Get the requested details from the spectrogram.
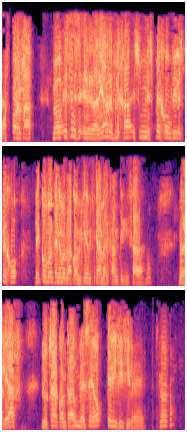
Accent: Spain; tenemos que empezar a aprender muchas cosas de aquellos países sobre los cuales, encima, como españoles creemos que tenemos algún derecho sobre él

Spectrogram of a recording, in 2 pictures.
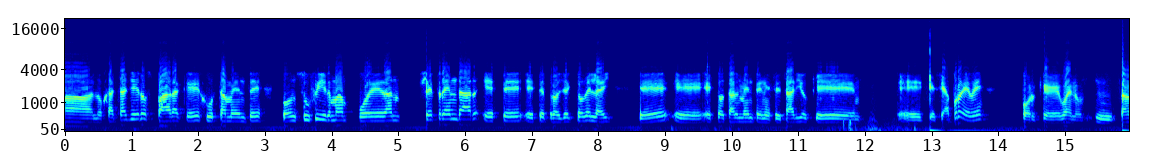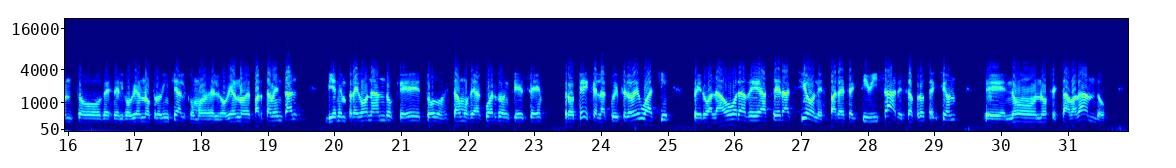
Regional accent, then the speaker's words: San Juan, Argentina; lo único que nosotros sentimos es que somos ciudadanos sanjuaninos, pero ciudadanos de cuarta.

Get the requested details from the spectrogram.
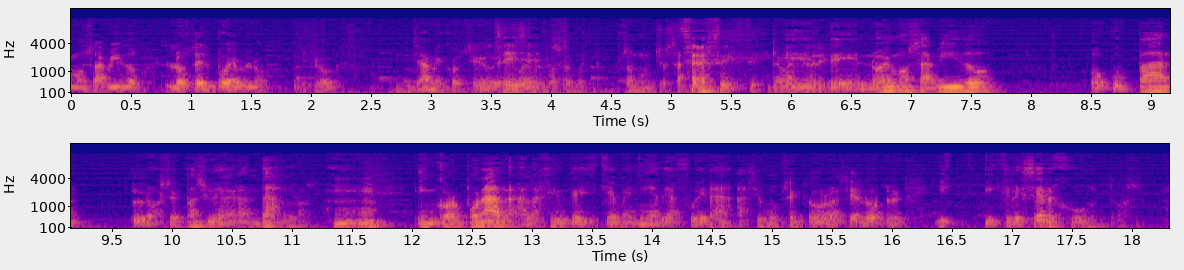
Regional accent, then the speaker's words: Charata, Chaco, Argentina; born there; Nacido en Charata, Chaco.

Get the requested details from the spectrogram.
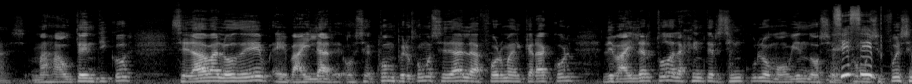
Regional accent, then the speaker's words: Córdoba, Argentina; Sí, la otra vez, como cordobés, me pasó algo muy loco

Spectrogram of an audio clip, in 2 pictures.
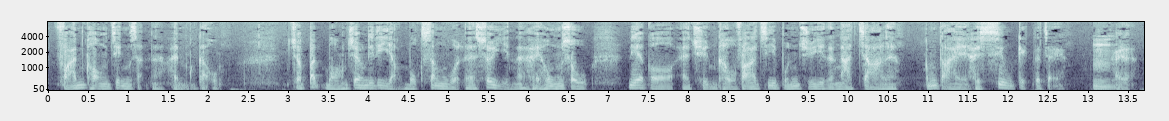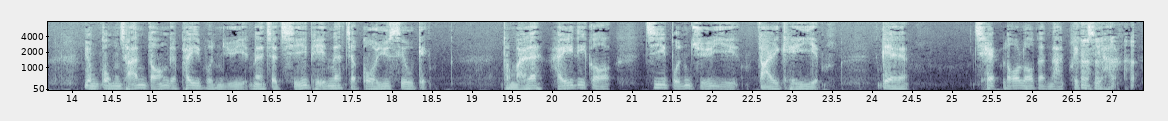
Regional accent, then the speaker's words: China; 因为我系中国人，

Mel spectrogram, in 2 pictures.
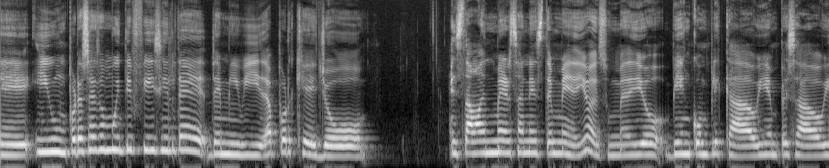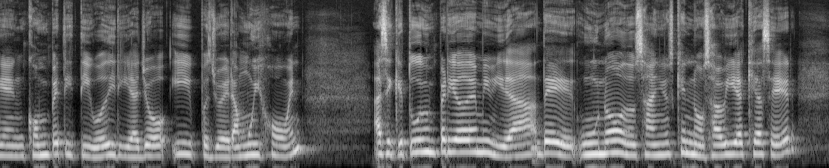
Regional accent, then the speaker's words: Bogotá, Colombia; Nosotros siempre hemos crecimos en Suba, digamos que ese fue nuestro contexto de crecimiento de la infancia

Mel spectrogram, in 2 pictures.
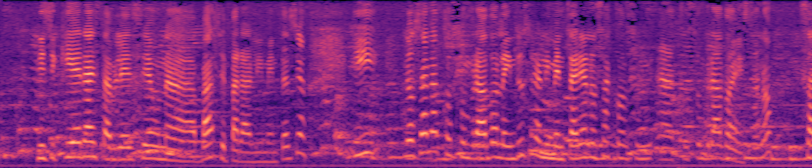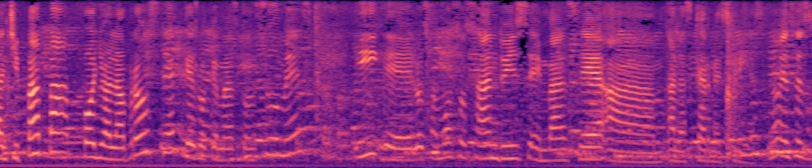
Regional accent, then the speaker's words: Tarija, Bolivia; En Tarija, mi abuelo, yo soy de origen tarijeño, y criábamos, ¿no?, nuestras gallinas, nuestros chanchitos.

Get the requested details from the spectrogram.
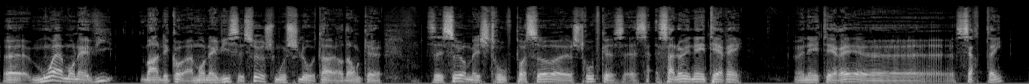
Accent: Sherbrooke, Quebec, Canada; also born or lived in Magog; Moi, je viens de Magog, j'ai été élevé à Sherbrooke, on pourrait dire Sherbrooke aussi

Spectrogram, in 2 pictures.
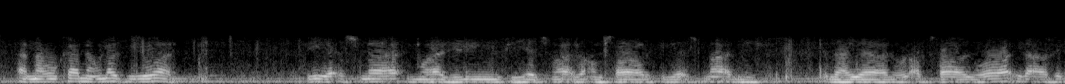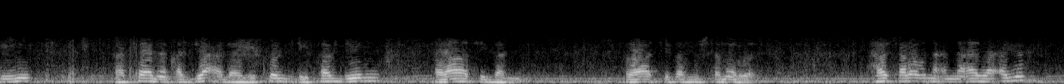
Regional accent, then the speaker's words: Syria; وكل مين يقول عندنا في الشام كل مين على دينه الله يعينه

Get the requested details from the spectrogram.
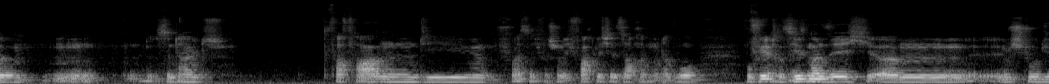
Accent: Berlin, Germany; Ich komme aus Berlin, wohne jetzt wieder in Berlin

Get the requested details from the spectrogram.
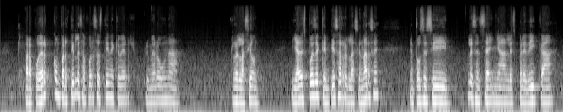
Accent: San Luis Potosí, Mexico; soy estudiante de la Facultad de Teología y soy de San Luis Potosí.

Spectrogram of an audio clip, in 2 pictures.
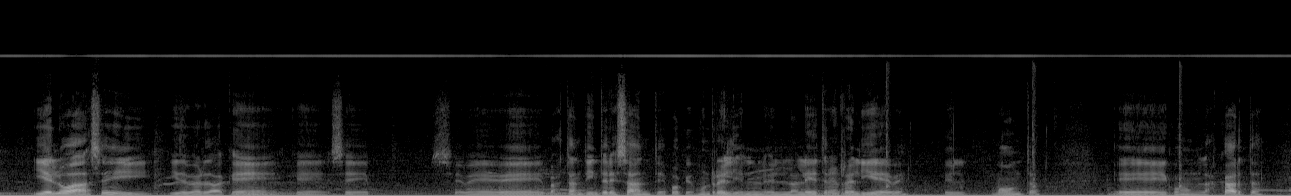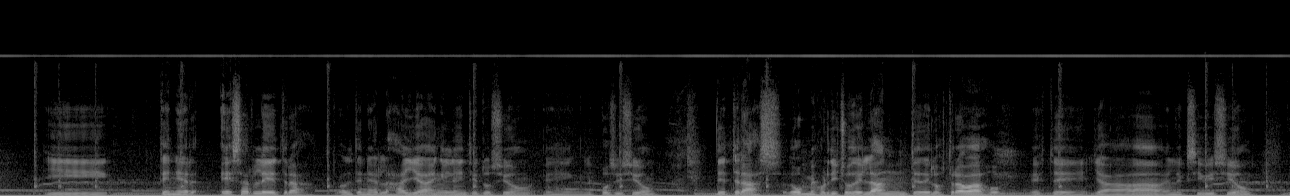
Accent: Venezuela; para nosotros como venezolanos nos identificamos mucho

